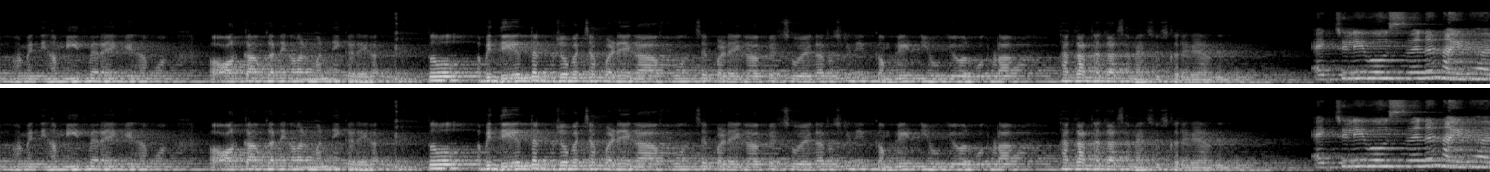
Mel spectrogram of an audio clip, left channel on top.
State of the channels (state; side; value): identical; both; correlation 1.00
